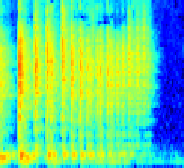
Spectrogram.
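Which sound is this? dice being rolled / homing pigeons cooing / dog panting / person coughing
dice being rolled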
